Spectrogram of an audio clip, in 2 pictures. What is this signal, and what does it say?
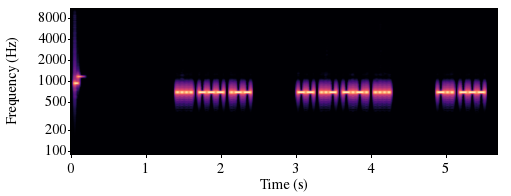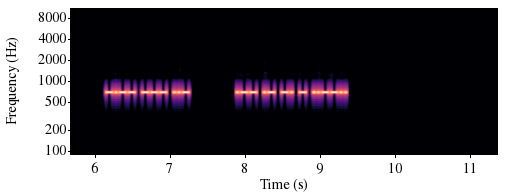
Morse code, heard as a keyed tone, about 38 wpm, 700 Hz. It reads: HOW MUCH DO YOU WANT?
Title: 3x Word-Spacing - Sentences from Top 200 Words - 40wpm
